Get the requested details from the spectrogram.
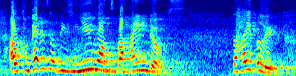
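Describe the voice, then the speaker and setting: A woman with a Geordie accent speaks at a fairly quick pace, her intonation lively and her tone animated. There is noticeable background noise and audible room echo. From Newcastle, northeast England. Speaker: keynote speaker, head of innovation. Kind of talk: keynote talk. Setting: stage with audience.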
